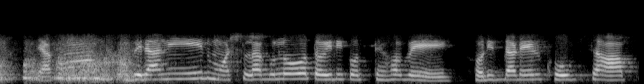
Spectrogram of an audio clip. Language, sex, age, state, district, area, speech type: Bengali, female, 60+, West Bengal, Darjeeling, urban, conversation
